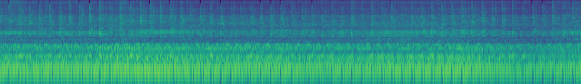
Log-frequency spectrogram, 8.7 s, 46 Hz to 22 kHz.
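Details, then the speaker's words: 1987 Chevy Celebrity Eurosport, warm, charging and temperature good, no vacuum leaks found though it cuts out at half or full throttle: smooth, even idle at about 800-900 rpm with a steady low exhaust beat, no knocks or misses; healthy idle. "Idling at around 800, 900 RPM. Charging great. Temperature's good."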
